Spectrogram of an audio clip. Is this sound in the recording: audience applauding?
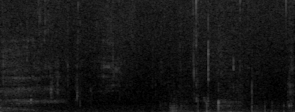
no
